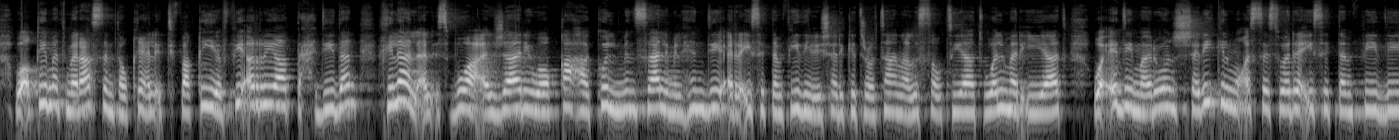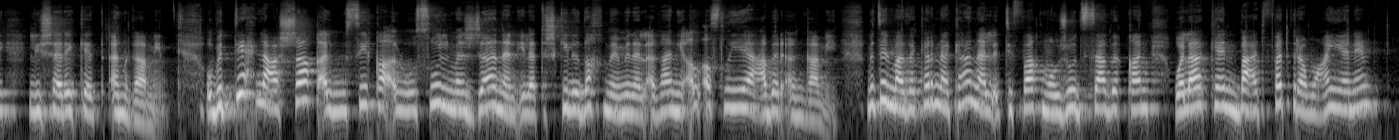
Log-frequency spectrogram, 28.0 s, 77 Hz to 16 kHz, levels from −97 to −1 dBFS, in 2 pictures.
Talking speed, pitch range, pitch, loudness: 115 wpm, 225-270 Hz, 245 Hz, -28 LUFS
